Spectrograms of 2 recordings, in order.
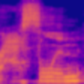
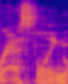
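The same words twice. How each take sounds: First: The word is said in a Southern accent. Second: The word is said in a standard accent.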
